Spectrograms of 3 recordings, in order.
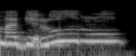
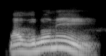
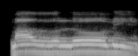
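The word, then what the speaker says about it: مظلومِ: Mazlumi, mazlo ya. Mazlumi. Enggak tepat. Jangan sampai kayak zal ya, atau seperti za.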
